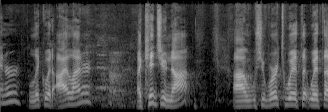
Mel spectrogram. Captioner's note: audience laughs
